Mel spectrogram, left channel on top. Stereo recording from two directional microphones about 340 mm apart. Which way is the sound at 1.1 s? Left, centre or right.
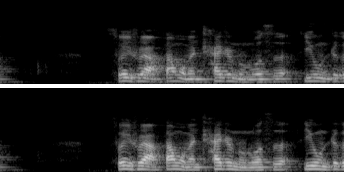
Centre.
